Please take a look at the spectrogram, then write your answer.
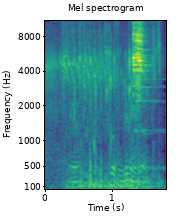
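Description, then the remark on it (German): Wine glasses clink together in a toast during a wine tasting, a quick, bright, high-pitched ring near the end, over a low murmur of voices and background bustle. “Prost.”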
